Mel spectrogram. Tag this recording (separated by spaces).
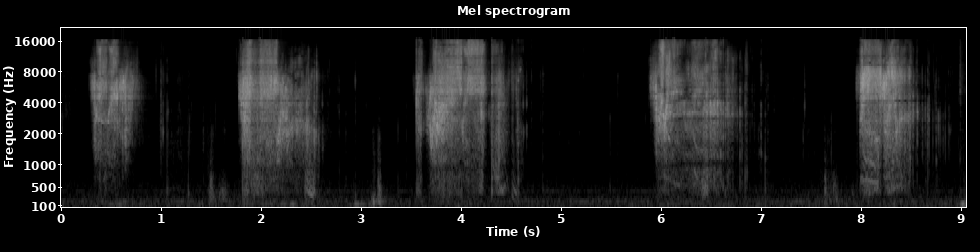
squish gross gore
